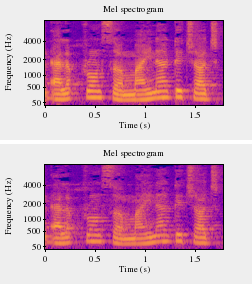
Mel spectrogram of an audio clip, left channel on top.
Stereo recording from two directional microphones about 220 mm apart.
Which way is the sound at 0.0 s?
35° left (ahead or behind).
